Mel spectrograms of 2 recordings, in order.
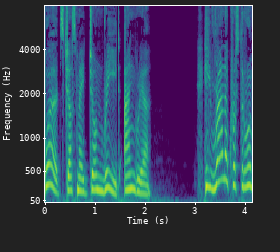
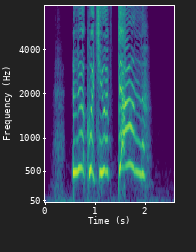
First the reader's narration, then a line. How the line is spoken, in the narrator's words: cried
